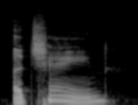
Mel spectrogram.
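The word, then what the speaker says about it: Achane: Devon A-Chain. A-Chain. – A-Chain. We're going to go with A-Chain. He said that's how you pronounce it when he was in college.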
